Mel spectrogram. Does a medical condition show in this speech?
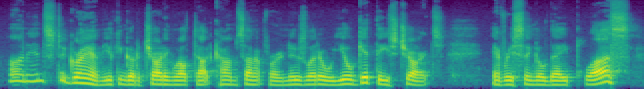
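No.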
